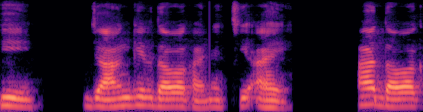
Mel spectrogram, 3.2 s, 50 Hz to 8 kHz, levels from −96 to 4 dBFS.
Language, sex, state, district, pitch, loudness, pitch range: Marathi, male, Maharashtra, Pune, 150 Hz, -25 LUFS, 145-165 Hz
